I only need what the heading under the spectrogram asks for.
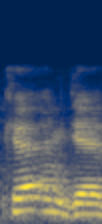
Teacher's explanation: In ke and ge, the back of the tongue touches the soft palate.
